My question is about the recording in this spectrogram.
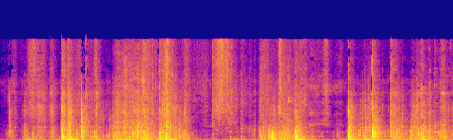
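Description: Hands handling small plastic toy food pieces and a small cardboard box, making an uneven run of light taps and clicks in short clusters.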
